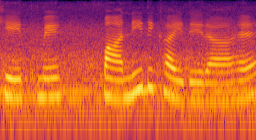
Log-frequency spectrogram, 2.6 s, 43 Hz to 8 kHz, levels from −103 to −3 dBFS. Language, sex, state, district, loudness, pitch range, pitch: Hindi, male, Punjab, Pathankot, -18 LUFS, 200-230 Hz, 215 Hz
